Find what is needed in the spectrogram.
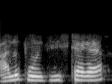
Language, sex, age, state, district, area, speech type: Bengali, male, 60+, West Bengal, North 24 Parganas, urban, conversation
